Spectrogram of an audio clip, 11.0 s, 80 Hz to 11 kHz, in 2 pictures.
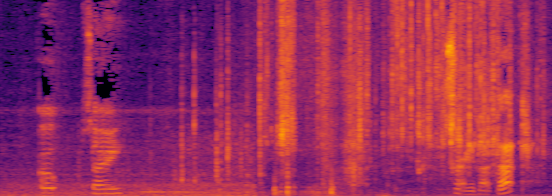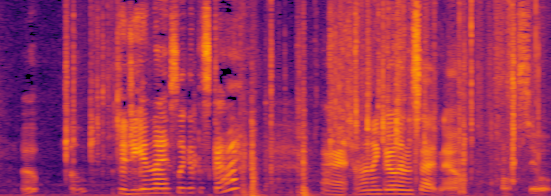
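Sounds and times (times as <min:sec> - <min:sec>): car engine rumbling: 0:00.0 - 0:11.0
clicks and knocks inside car: 0:06.4 - 0:10.9.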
